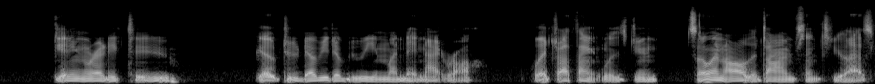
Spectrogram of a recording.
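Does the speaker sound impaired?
Yes: Duchenne muscular dystrophy; lifelong, muscle atrophy and weight loss, muscle and fat lost around tailbone, repositioned in bed by mother; recently saw pulmonologist because breathing felt not right.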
